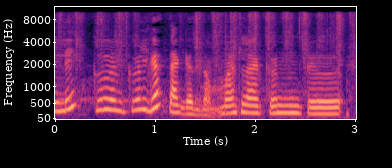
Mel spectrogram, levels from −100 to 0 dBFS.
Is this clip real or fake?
fake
